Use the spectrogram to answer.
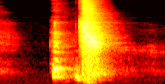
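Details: A single sneeze, one of a run of repeated sneezes that came just before a shower: a brief sharp intake of breath, then an explosive burst of air through the nose and mouth.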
